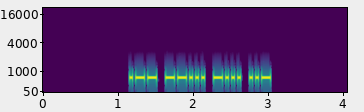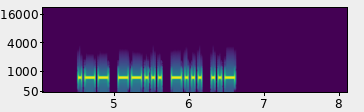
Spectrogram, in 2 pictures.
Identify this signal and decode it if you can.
Morse code, heard as a keyed tone, about 28 wpm, 700 Hz. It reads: W7BU W7BU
